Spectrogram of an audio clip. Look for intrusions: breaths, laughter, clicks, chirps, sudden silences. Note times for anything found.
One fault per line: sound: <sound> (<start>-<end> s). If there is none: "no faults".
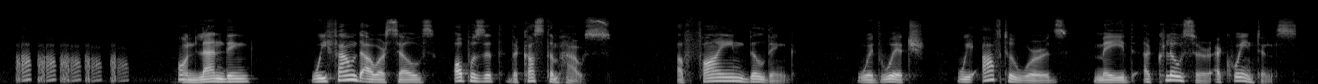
sound: laugh (0.2-1.3 s)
